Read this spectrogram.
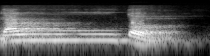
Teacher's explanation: Tu boca se cierra un poquito, canto, y la N está chocando con los dientes. O sea, tu lengua ya no va hacia los alvéolos, sino va hacia este lado, hacia tus dientes.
